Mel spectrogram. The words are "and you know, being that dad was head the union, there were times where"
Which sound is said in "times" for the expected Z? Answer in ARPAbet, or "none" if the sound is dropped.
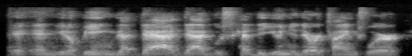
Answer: Z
